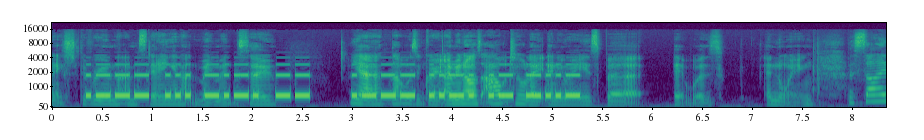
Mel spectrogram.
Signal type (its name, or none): Morse code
